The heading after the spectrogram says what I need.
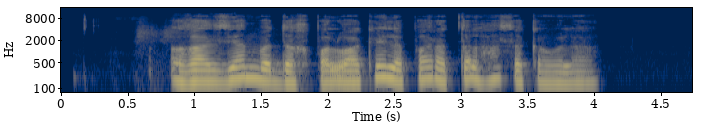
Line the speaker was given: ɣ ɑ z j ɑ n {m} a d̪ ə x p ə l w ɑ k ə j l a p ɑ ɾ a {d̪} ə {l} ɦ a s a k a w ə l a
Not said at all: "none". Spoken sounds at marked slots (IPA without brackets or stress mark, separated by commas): b, t̪, l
